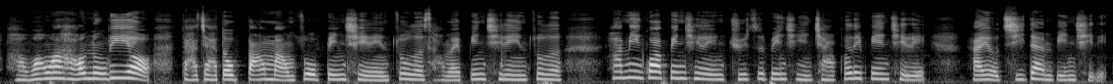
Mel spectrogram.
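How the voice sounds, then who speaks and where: A woman reads a children's story aloud in a lively, animated way, adding sound effects. Her voice sits a little high. The recording is dry and close. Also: moderate pace, no room sound.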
